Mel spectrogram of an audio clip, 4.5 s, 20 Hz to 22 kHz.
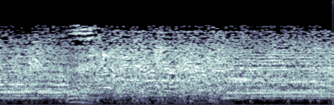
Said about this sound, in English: As a CSX flies through Booster Field, sounds like it's running right down the middle of the gridiron. Well, I'll tell you what, it's only about maybe 30 yards behind us.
